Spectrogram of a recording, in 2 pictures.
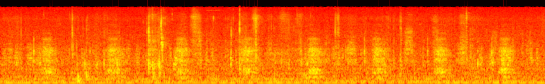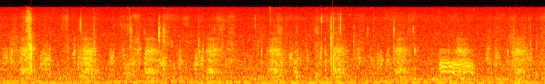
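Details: Rapid, rasping breaths from a Siberian Husky puppy, about ninety-four puffs per minute, irregular in spacing, some bursts louder than others, over a faint steady background hum.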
